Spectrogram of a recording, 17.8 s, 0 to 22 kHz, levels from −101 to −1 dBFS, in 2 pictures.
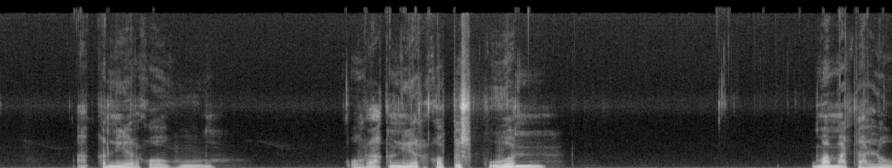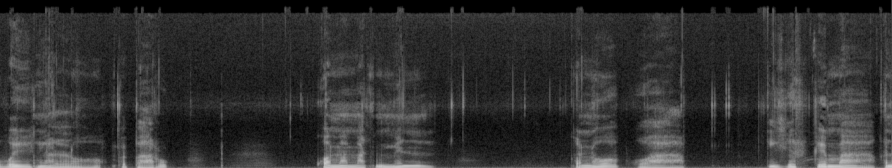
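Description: No technical faults are audible.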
